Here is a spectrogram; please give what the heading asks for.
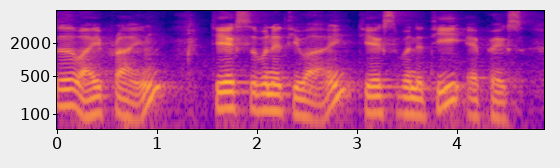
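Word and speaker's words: dy/dx: dy dx 얘는 분수가 아닙니다. 여러분, 요건 분수가 아니에요. 분수가 아닙니다. 그래서 dx분 dy라고 읽으면 안 돼요. 분자부터 dy dx.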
